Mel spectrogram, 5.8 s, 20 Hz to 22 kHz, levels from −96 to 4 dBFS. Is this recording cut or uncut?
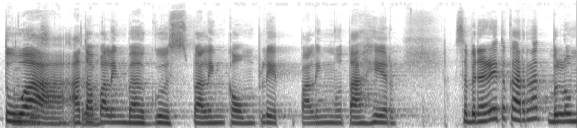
uncut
